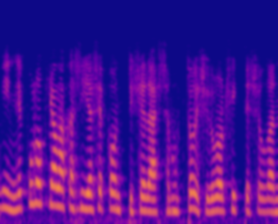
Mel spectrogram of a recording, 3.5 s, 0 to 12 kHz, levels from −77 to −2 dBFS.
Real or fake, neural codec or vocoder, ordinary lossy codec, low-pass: fake; codec, 16 kHz, 1 kbps, X-Codec, HuBERT features, trained on LibriSpeech; AAC, 32 kbps; 7.2 kHz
